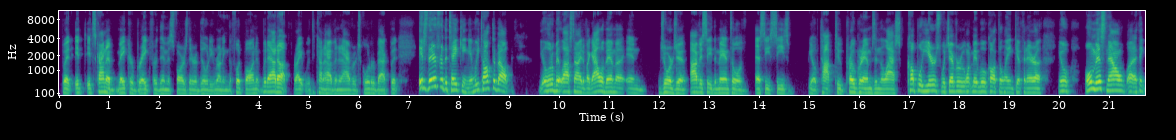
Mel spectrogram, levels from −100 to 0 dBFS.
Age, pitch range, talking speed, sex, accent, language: 30-49, 115-155 Hz, 230 wpm, male, American, English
